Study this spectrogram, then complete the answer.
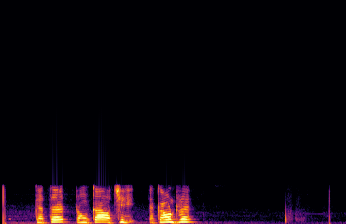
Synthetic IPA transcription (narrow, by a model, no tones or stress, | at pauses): kɛt̪eʈɔŋkaɔt͡ʃʰi | ekaʊ̃ɳʈɾe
